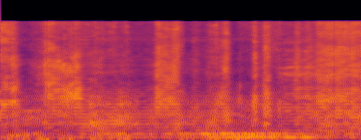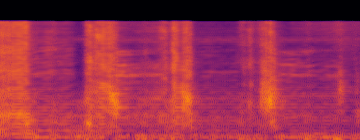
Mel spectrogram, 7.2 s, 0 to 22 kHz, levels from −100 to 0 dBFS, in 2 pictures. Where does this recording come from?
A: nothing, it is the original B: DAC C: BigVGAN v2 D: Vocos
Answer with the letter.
D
